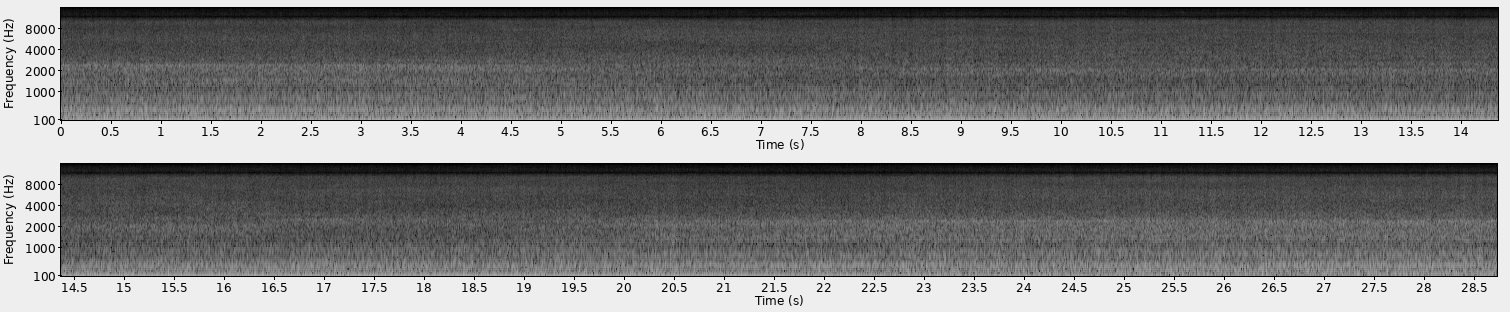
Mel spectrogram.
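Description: Small single-engine aircraft's piston engine and propeller droning steadily, heard from inside the cockpit. The engine note shifts slightly near the end.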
